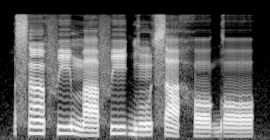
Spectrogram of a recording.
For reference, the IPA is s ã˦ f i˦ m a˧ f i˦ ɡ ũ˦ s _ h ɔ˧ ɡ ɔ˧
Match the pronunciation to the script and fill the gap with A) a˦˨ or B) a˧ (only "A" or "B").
A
